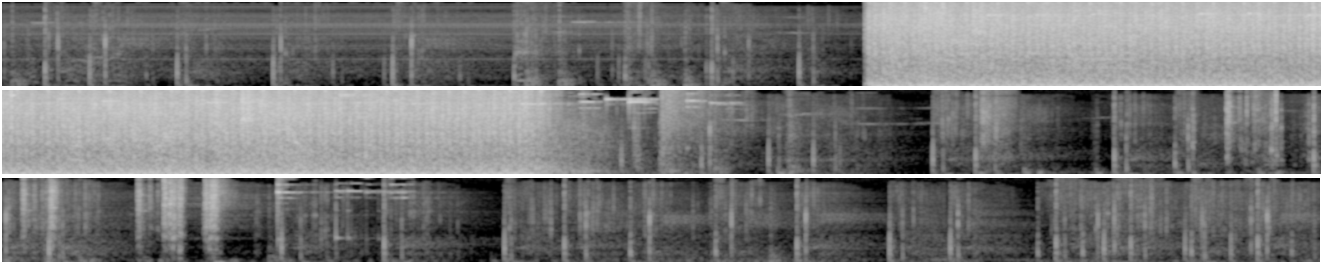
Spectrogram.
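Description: Footsteps tap on a hard floor and stairs.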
